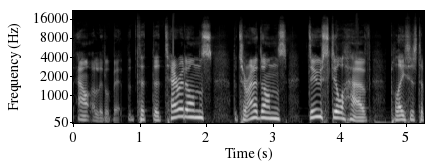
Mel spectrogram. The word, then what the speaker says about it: pteranodon: go and hatch some pterodons. Yeah, or pteranodons. See, look, I've actually said it right for the first time in the whole series.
